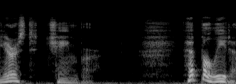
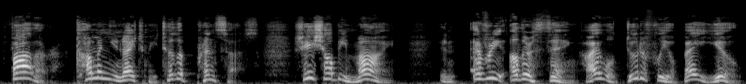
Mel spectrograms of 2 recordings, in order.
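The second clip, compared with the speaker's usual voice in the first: loud, high urgent plea; begging the friar to marry them, loud and high; 6 semitones higher, 6 dB louder than usual. Acted. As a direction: press the friar hard. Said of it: "continued Theodore".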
